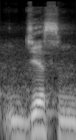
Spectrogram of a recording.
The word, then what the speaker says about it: جسم: جسم۔ جیم کے نیچے زیر، سین کے اوپر آپ ساکن لگائیں گے، اور اس طرح میم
